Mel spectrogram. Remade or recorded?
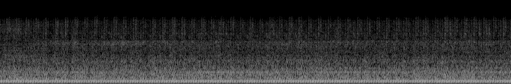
recorded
